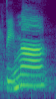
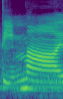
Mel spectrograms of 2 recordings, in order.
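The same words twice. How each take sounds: First: It is said in a friendly tone. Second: It is said in an impatient tone. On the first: How are you? The speaker calls it right. "So say it with a nice voice" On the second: What do you want now? The speaker calls it wrong. "with like without patience"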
